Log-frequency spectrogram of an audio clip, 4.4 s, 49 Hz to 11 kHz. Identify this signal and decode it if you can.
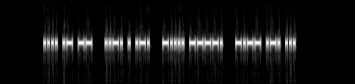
Morse code, heard as a keyed tone, about 51 wpm, 700 Hz. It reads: HAM FER 69 YRS
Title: K1USN SST QSO Practice 50wpm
